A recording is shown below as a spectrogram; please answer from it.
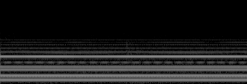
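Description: Pipe organ holding one sustained chord of several notes, steady and unchanging.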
